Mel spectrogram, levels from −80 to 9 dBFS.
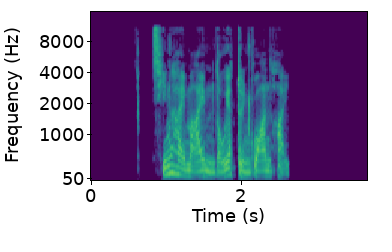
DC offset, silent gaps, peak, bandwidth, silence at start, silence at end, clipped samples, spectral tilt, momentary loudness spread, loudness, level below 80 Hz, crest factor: under 0.1%; none; 0 dBFS; 12 kHz; 0.8 s; 1.05 s; under 0.1%; -3.5 dB/octave; 7 LU; -15 LUFS; -58 dBFS; 18 dB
